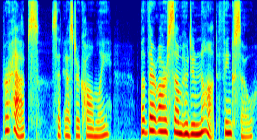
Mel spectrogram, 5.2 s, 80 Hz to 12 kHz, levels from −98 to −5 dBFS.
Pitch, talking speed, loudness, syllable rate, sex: 230 Hz, 150 wpm, -16 LUFS, 4.2 syllables/s, female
